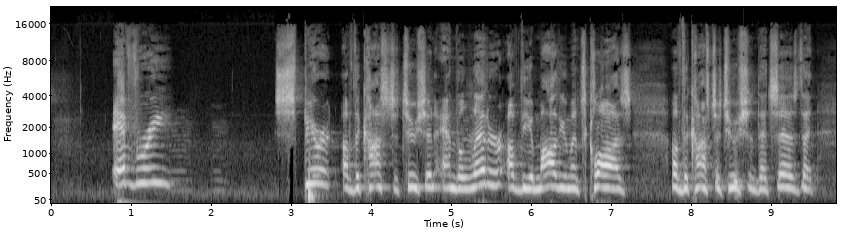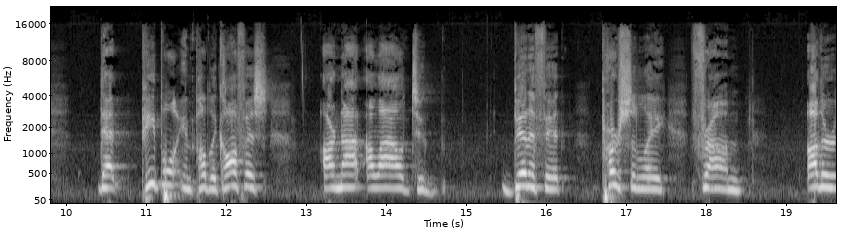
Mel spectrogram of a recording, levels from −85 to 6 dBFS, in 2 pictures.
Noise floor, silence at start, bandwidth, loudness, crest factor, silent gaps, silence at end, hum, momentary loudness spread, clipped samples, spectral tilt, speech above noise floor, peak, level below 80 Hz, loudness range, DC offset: -47 dBFS; 0.8 s; 17 kHz; -12 LUFS; 14 dB; none; 0 s; none; 11 LU; under 0.1%; -3.5 dB/octave; 34 dB; 0 dBFS; -36 dBFS; 3 LU; under 0.1%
